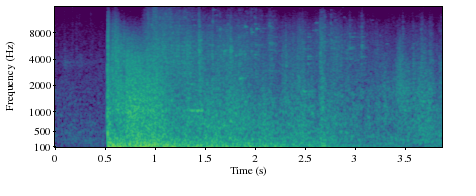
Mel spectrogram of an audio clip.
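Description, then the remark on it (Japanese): A sudden loud blast erupts after a brief quiet moment, followed by a dense, roaring wash of gunfire and explosive noise that slowly fades over the next few seconds. No one speaks. “銃声、炸裂音、怒号、鋼鉄が弾かれる甲高い音、窓ガラスの割れる音が重なり、わずかな風が吹き込んだ。”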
